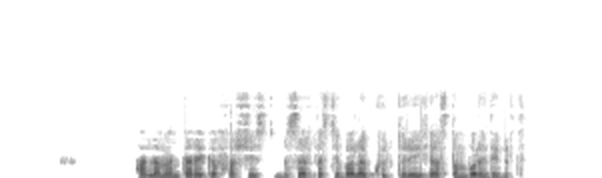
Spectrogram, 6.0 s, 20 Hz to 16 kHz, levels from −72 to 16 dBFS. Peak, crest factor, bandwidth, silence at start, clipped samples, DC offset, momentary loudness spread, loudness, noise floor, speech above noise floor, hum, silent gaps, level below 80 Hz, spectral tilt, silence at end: -6 dBFS; 22 dB; 8 kHz; 1.35 s; under 0.1%; under 0.1%; 9 LU; -25 LUFS; under -90 dBFS; over 65 dB; none; none; -66 dBFS; -5.5 dB/octave; 0.8 s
